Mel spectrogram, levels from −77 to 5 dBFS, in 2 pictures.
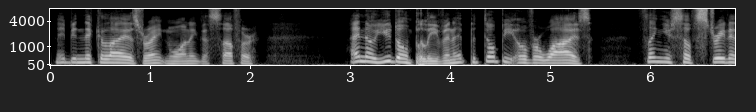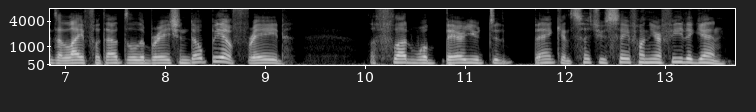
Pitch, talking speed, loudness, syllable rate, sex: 165 Hz, 195 wpm, -20 LUFS, 5.7 syllables/s, male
